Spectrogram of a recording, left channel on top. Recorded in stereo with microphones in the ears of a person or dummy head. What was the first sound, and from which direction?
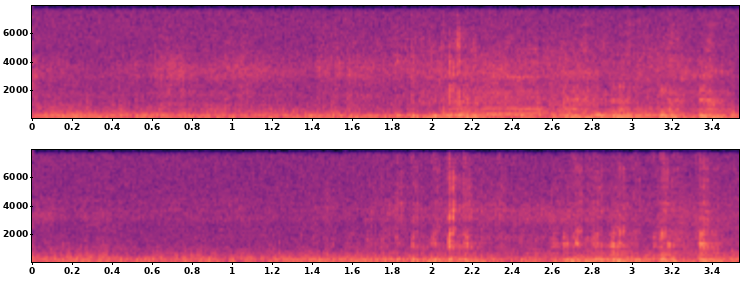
Typing on a keyboard, 40° right (ahead or behind).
